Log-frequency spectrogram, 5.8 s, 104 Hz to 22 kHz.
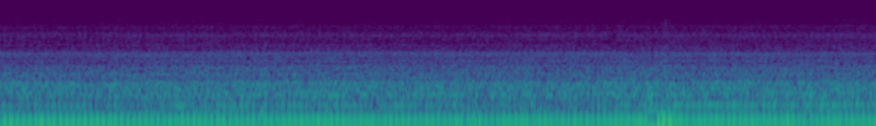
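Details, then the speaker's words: Honda NT1100 DCT below 30 mph while entering a small roundabout: steady low twin drone then one distinct clunk with brief surge; harsh low-speed DCT gear change. "the feeling is very good and trickling along in traffic is dead easy but again you'll hear that sub 30 mile per hour clunky gear change"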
